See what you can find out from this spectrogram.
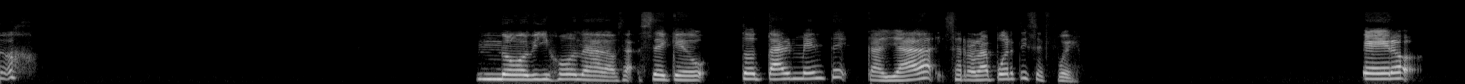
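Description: No technical faults can be heard anywhere in the speech.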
